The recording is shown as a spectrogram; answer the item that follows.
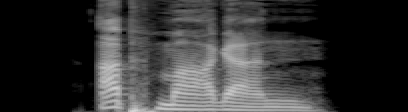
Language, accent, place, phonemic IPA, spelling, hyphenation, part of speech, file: German, Germany, Berlin, /ˈʔapmaːɡɐn/, abmagern, ab‧ma‧gern, verb, De-abmagern.ogg
- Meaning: to lose weight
